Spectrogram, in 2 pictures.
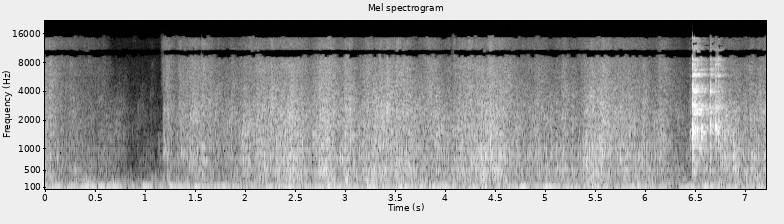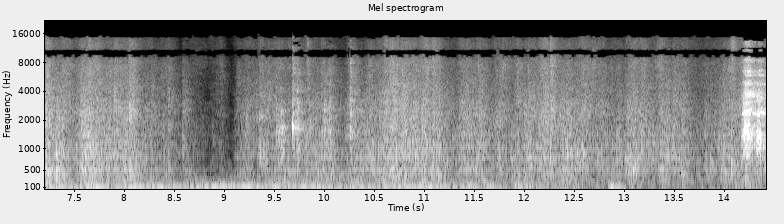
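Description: Newspaper wrapping rustling as china dishes are unpacked from a cardboard box, with a sharp clink of dishes knocking together about six seconds in and another near the end.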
